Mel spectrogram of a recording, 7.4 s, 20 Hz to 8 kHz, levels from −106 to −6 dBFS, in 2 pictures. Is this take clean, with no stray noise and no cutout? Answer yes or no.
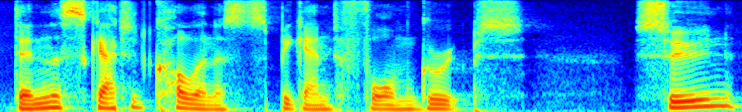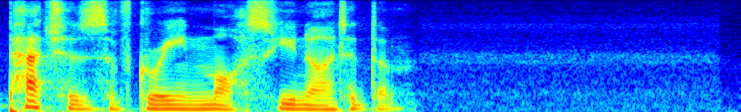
yes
